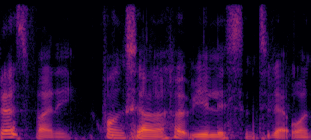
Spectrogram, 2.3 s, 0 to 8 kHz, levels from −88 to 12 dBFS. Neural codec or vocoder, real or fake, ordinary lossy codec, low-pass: none; real; none; none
